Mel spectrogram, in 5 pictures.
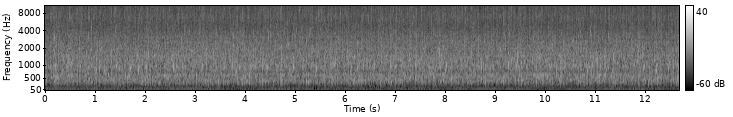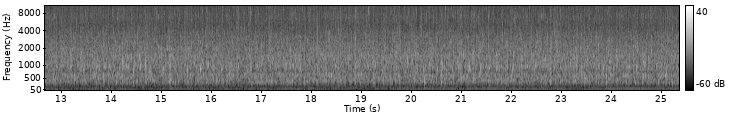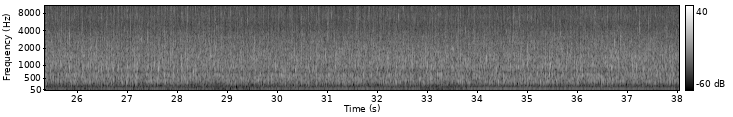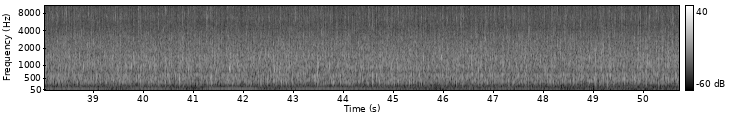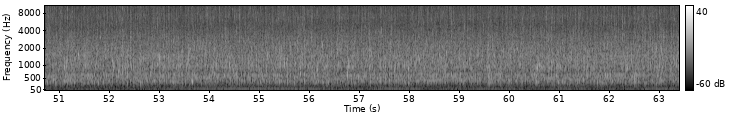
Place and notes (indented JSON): {
  "title": "Water Stream between H011 &, Hong Kong Trail Section, The Peak, Hong Kong - Water Stream between H011 & H012",
  "date": "2018-12-21 12:30:00",
  "description": "A water stream with a wooden bride located between H011 and H012, running towards Pok Fu Lam Reservoir. You can hear the clear water running sound from the close miked recording.\n位於標距柱H011和H012中間流向薄扶林水塘的石澗，有一座小木橋。你可以聽到近距錄音下清晰的流水聲。\n#Water, #Stream, #Bird, #Plane",
  "latitude": "22.27",
  "longitude": "114.14",
  "altitude": "252",
  "timezone": "Asia/Hong_Kong"
}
